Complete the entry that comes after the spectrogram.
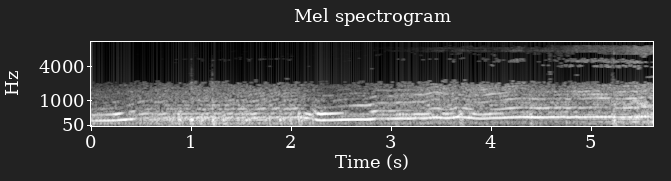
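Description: Car engine under hard acceleration, its pitch climbing, dropping sharply at a gear change about two seconds in, then climbing again through the next gear.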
